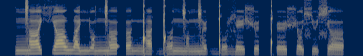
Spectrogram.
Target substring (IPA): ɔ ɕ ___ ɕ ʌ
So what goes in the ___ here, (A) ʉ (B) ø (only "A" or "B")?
A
